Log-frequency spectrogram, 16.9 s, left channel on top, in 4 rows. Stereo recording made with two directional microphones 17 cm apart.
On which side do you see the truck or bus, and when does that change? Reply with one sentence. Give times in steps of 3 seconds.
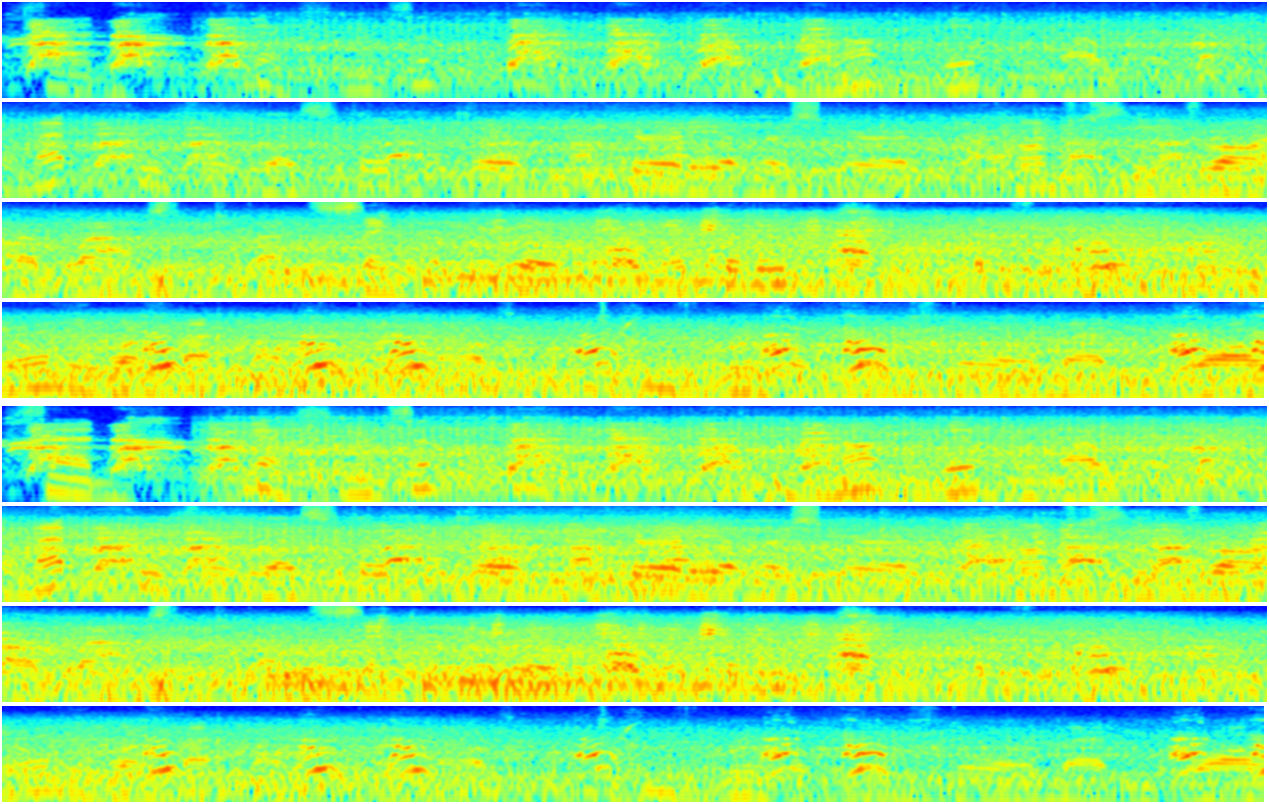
You can hear the truck or bus on the right from 0 s, in the centre from 9 s and on the left from 12 s.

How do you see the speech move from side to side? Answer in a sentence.
In this clip you hear the speech go from the right side to the left.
